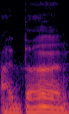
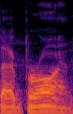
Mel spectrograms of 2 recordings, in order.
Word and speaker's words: O'Byrne: And I must point out too, apologies to Connor O'Byrne, the 5'8", for Maitland. Colin O'Brien during the broadcast after earlier this year asked 3 Maitland Pickers officials how you pronounce his surname, and they all said O'Brien, so I've been thrown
